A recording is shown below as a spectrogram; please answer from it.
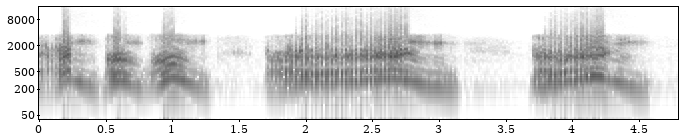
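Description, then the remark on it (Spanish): A person imitates a car engine starting with their voice: three quick sputtering bursts, then a long, loud, rumbling rev, and after a brief pause, a shorter final rev. “Esos son los ejercicios que puede practicar todos los días y puede también imitar el sonido de un carro cuando arranca.”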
